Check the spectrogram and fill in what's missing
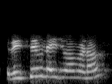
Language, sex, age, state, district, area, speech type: Odia, female, 45-60, Odisha, Sambalpur, rural, conversation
